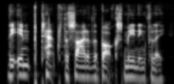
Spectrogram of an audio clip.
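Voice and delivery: ordinary delivery, nothing marked

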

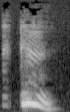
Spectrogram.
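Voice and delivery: loud, pointed clearing of the throat; meaningful throat clearing. A narrator's reading. Granny interrupts to get attention, meaningful throat clearing. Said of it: "cleared her throat meaningfully".

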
